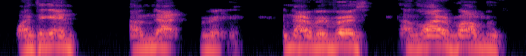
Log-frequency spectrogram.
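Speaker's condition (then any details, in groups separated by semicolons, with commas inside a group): ALS/MND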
